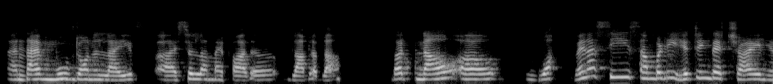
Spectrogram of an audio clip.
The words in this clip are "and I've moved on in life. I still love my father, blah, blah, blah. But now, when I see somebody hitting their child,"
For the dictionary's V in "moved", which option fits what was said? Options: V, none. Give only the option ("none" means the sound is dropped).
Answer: V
